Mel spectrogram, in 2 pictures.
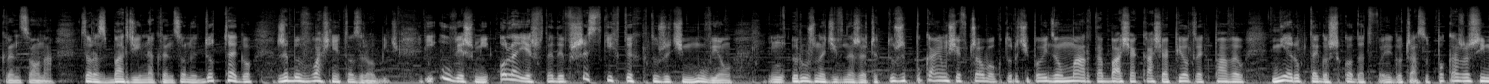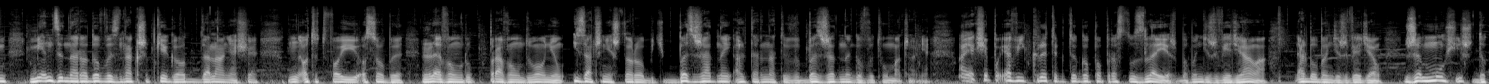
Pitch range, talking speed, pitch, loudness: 105-140 Hz, 170 wpm, 120 Hz, -16 LUFS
